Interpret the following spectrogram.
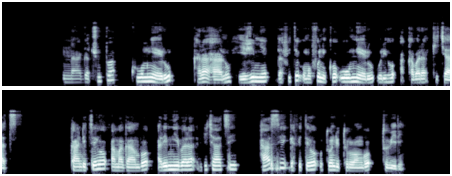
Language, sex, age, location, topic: Kinyarwanda, male, 25-35, Kigali, health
